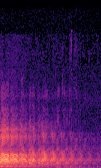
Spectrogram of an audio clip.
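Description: A man's amplified voice trailing off at the end of a sung Arabic phrase, quavering quickly in pitch and fading away about one and a half seconds in.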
